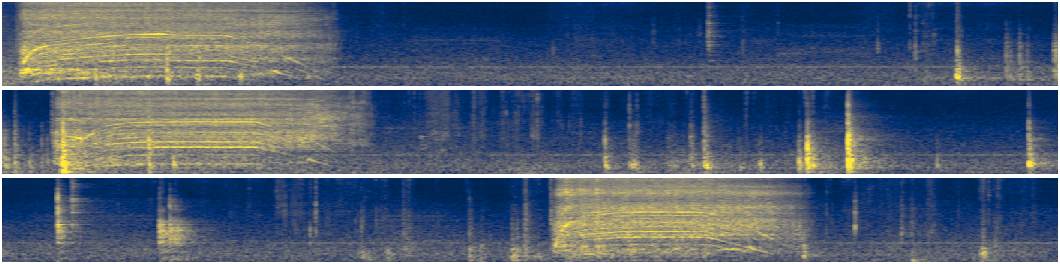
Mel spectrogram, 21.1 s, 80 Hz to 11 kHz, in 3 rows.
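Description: Power screwdriver or drill backing Phillips head screws out of the front wheel well trim on a 2015-2019 Subaru Outback, three loud whirring bursts of a couple of seconds each separated by quieter clicks and handling noises.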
